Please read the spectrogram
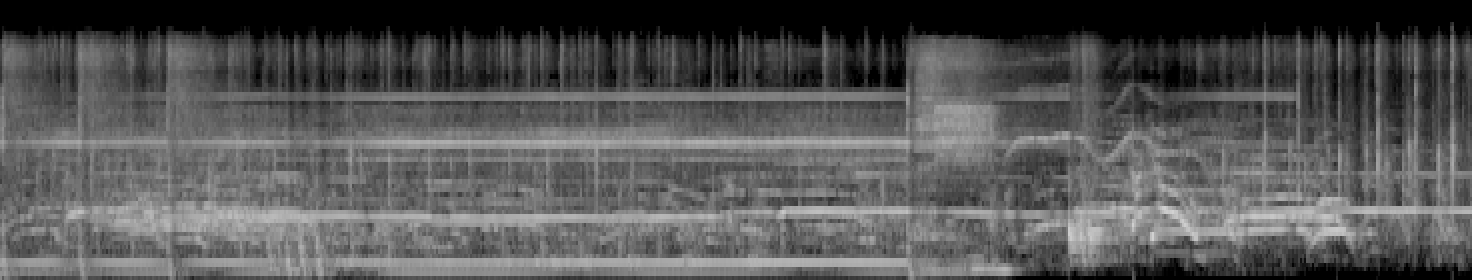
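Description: A live metal band's final chord ringing out through the amplifiers with steady sustained tones, under a cheering, shouting and whistling crowd. About nine seconds in a crash ends the ringing chord, and crowd shouts and whistles go on over one lingering steady tone.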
